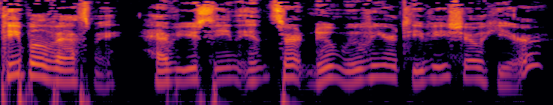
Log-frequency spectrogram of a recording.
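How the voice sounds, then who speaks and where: A man's voice: a little high, animated, fairly quick, dry recording. A man co-hosting a casual wrestling talk radio show, dry and matter-of-fact as he reads listener posts. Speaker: podcast co-host.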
